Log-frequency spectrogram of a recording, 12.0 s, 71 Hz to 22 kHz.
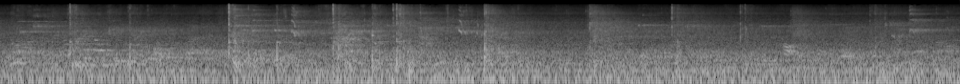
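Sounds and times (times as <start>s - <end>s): shoe squeaks on court floor: 0.2s - 0.9s, 3.0s - 4.6s, 7.9s - 8.7s, 9.5s - 11.9s
racket hitting shuttlecock: 2.8s - 5.4s.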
